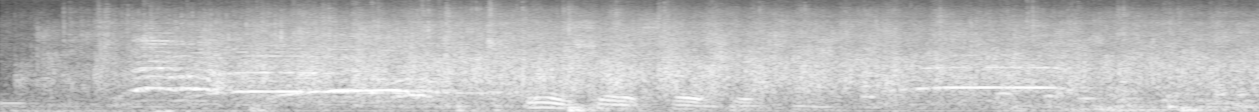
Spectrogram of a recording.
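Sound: audience applause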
